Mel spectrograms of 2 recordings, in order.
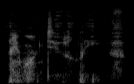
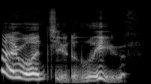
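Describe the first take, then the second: First: It is whispered softly. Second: It is said in a crying voice.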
